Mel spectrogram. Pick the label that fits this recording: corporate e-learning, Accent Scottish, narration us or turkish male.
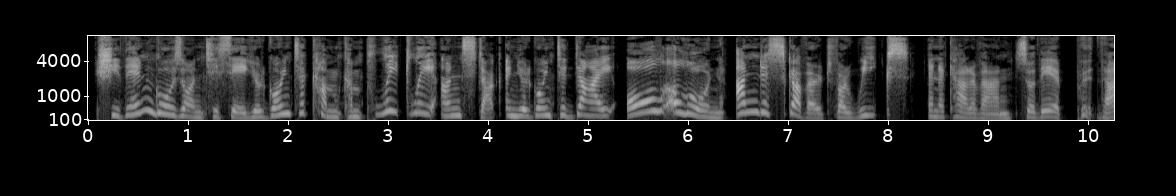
Accent Scottish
